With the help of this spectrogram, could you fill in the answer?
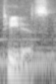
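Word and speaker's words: Tidus: that I know it's officially pronounced Tetus, and I'm okay with being wrong. I think for the English language, Titus is much more is more fitting because of the water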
